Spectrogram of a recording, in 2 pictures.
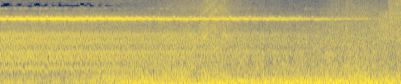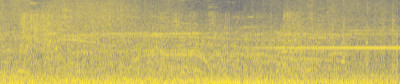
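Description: A powerful energy blast roars and rumbles.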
